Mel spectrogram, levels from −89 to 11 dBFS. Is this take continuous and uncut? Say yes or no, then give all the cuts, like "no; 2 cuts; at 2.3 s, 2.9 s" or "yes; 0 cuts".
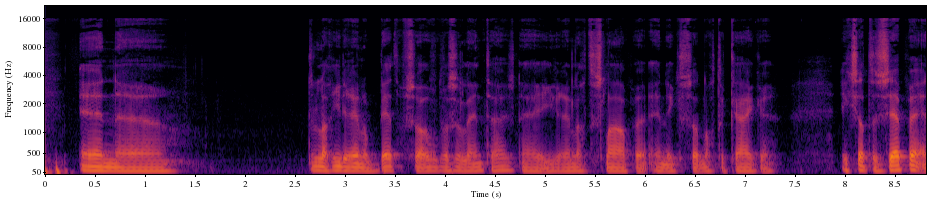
yes; 0 cuts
